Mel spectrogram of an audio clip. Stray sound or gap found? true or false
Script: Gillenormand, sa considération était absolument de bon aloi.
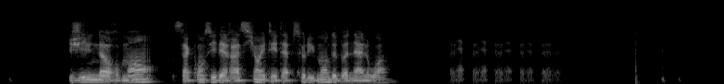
true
